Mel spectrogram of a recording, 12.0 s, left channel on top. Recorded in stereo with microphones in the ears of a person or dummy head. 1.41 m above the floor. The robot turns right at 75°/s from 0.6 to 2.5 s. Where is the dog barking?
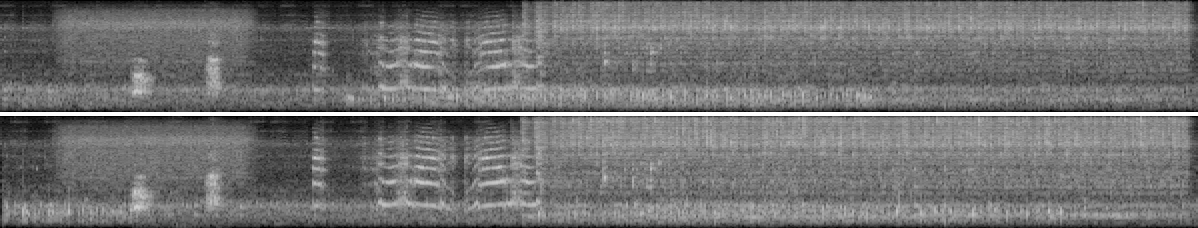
60° right (ahead or behind), 1.7 m; by 2.3 s 20° right (ahead or behind), 1.7 m.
